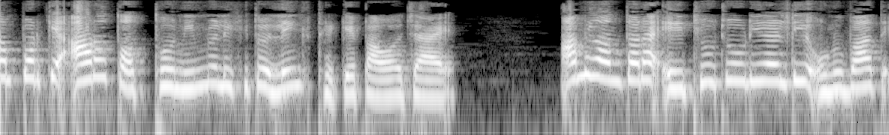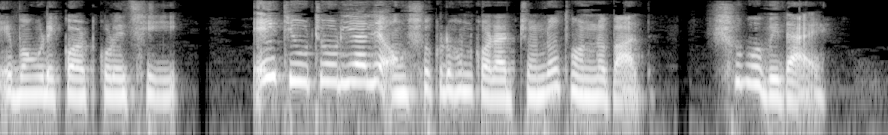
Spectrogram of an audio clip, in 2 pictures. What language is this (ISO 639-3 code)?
ben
